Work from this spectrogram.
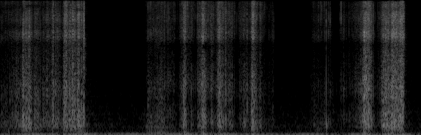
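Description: A teal tool scrapes the surface near the hole of a small, hollow ring of dry, porous baked wheat gluten (fu) held in a gloved hand. The sound comes as bright, crackly, scratchy bursts separated by short pauses. The scraping has little low end and a papery, tearing texture.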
